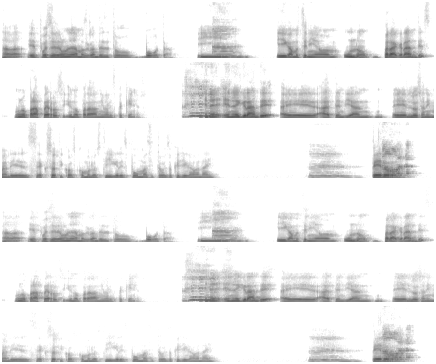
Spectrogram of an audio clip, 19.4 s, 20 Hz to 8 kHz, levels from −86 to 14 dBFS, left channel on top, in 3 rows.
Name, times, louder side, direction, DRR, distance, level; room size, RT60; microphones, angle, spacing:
voice 1, 0.0-2.5 2.9-3.6 4.1-6.4 6.7-8.5 9.5-16.1 18.5-18.9, left 5 dB, 65° left, 0.4 m, -32 dB
voice 2, 3.2-3.6 9.2-10.0 17.6-18.3 18.6-19.1, left 1 dB, 45° left, 4.0 m, -38 dB
13.5 x 7.1 x 2.3 m
head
